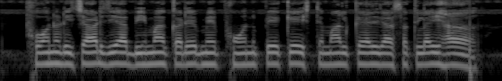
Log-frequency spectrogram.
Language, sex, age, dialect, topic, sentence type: Magahi, male, 25-30, Western, banking, statement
